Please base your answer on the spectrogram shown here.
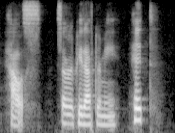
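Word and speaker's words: hít: questions so far next one uh this word hit is house so repeat after me hit H H it and then the same word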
